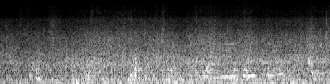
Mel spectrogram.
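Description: Steady, loud rushing water at an old dam during heavy rain fills the scene with a constant broadband roar, mixed with wind buffeting the microphone.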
